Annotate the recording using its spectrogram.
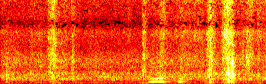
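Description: Paper and a cardboard box being handled: a few soft rustles and taps as a taped sheet of paper is pressed onto the side of the box. A brief faint tone sounds about halfway through.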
